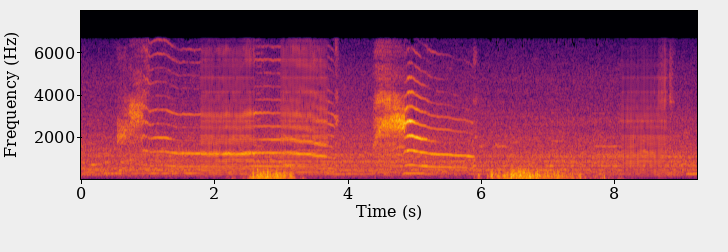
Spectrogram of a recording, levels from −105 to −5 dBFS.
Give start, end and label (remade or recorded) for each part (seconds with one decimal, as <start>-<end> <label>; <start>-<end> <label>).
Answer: 0.0-1.8 recorded; 1.8-2.6 remade; 2.6-3.0 recorded; 3.0-3.7 remade; 3.7-8.1 recorded; 8.1-8.8 remade; 8.8-9.3 recorded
